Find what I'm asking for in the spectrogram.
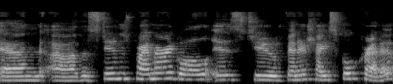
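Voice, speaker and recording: A woman with medium pitch and ordinary pitch variation talks at a moderate pace in an unremarkable speaking voice. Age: 60s. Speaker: college program coordinator. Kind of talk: panel webinar talk.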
